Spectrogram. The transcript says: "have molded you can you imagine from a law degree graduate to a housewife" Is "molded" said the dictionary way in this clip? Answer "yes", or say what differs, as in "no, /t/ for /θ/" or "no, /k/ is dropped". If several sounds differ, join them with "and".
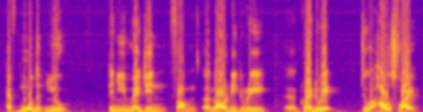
no, /l/ is dropped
